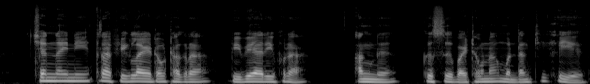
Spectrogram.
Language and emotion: Bodo, sad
